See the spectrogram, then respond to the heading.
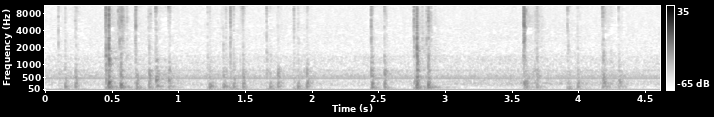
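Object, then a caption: Plastic laptop keyboard keys. Fingernails tap across the plastic keycaps of a backlit Acer laptop keyboard in a quick, irregular run of sharp, bright clicks. Each tap is crisp and dies away at once, with a faint steady hum beneath.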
